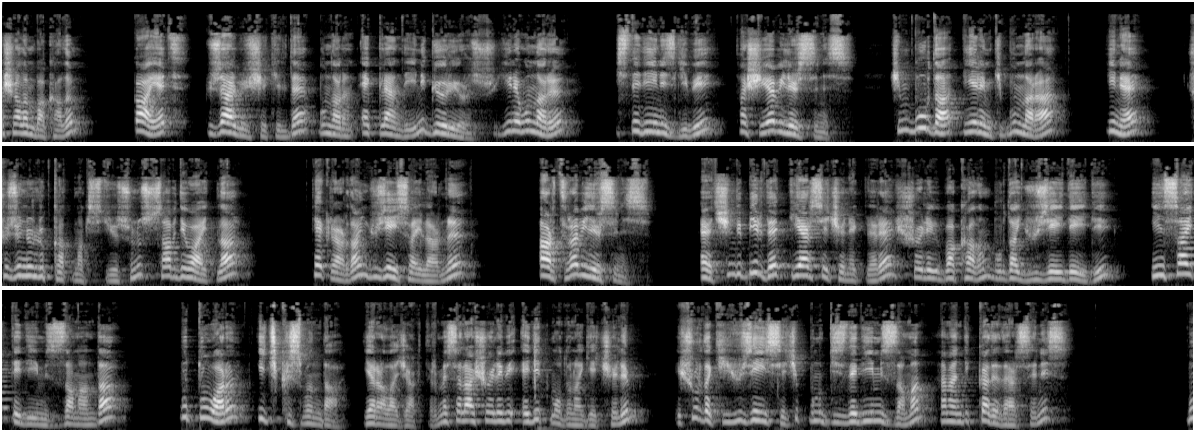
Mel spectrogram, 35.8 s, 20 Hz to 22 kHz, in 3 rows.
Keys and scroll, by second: 8.1 Tab, 15.6-16.6 typing, 18.6 Tab, 29.2 Tab, 30.4 3, 31.6 h.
